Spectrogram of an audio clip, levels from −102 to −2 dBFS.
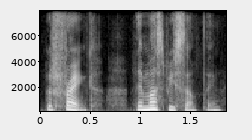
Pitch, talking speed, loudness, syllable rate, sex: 235 Hz, 195 wpm, -17 LUFS, 6.2 syllables/s, female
